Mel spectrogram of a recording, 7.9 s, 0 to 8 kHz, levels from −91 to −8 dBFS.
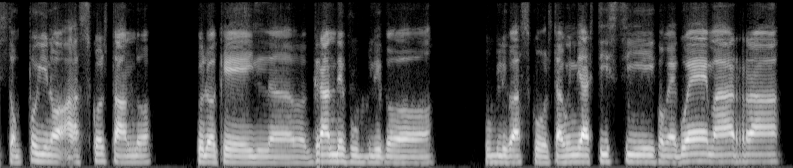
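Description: A short concealed packet loss occurs at 3.18 to 3.21 s in this speech. About 20 ms of the call audio failed to reach the decoder in time, and the receiver covered the gap by extending the preceding sound for roughly 15 ms before blending back into the real signal. The result is a brief smear or wobble lasting a few hundredths of a second, and a quick consonant at that point may be swallowed. The call path's bandwidth stops at 8 kHz, which fits a wideband codec such as G.722.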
